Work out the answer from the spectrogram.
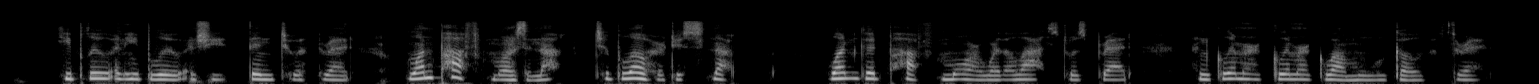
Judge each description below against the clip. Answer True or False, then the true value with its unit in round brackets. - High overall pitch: True (230 Hz)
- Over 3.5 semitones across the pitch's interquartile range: False (3.0 semitones)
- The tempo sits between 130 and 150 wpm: True (140 wpm)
